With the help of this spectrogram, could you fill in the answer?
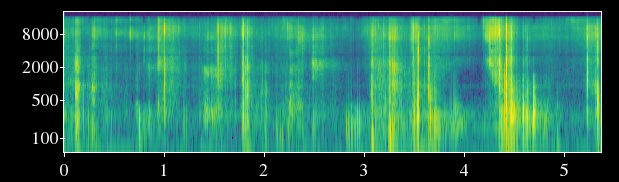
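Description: Long nails scratch and press a small white solid reticulated foam block held in both hands. The result is quiet, bright crinkling and tearing-like scrapes in short bursts, with a louder rough rasp near the end.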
